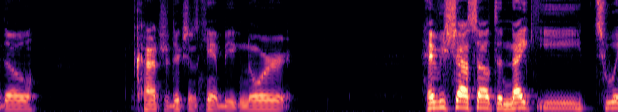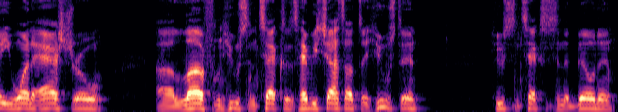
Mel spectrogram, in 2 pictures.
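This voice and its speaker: A man from Buffalo with a Western New York accent, a little tipsy, rambling loosely as he hosts a late-night livestream and shouts out viewers. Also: mid-range voice, steady tone, unhurried, creaky, pauses often. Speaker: livestream host. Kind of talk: casual livestream chat reading comments.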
